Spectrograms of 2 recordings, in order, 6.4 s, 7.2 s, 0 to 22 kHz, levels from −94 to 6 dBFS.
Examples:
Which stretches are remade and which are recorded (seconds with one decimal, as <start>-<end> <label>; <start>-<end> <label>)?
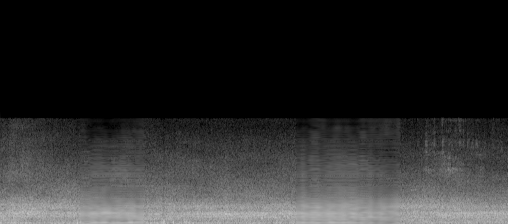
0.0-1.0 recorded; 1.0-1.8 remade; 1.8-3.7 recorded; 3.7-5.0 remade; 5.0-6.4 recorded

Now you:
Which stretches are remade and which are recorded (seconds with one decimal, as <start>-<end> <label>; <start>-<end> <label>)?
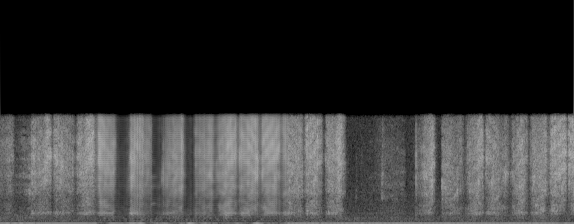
0.0-1.2 recorded; 1.2-3.6 remade; 3.6-7.2 recorded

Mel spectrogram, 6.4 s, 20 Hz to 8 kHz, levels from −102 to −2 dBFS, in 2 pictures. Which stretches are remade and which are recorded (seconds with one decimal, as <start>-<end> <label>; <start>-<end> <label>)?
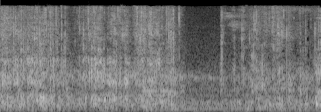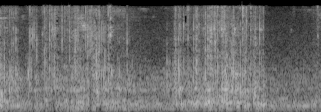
0.0-5.3 recorded; 5.3-5.9 remade; 5.9-6.4 recorded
